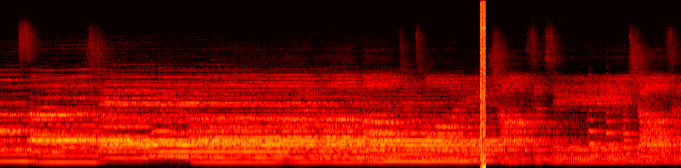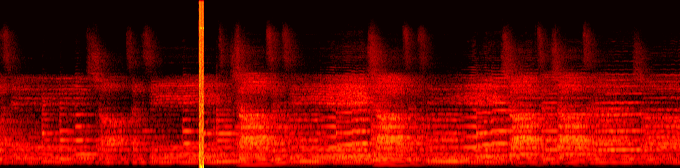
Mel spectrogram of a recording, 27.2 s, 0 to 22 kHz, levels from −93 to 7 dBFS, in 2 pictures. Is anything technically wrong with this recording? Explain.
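Yes. An uninitialised buffer appears twice, at 9.61 s and 17.60 s, each lasting about 93 ms. Leftover memory was played as audio, giving short bursts of digital noise. The length fits a 4096-sample block.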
